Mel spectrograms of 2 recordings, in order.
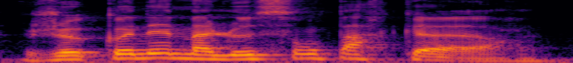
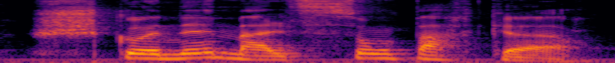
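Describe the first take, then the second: First: It is said slowly with every sound kept. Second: It is said fast with 'je connais' as 'shk'.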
